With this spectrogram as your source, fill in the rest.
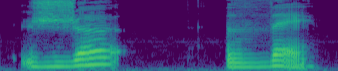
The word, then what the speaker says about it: vais: The first form is je vais. Okay, so remember, final S not pronounced here. Je vais. Okay, when you combine this A-I, you get the sound A, really open. Okay, je vais.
